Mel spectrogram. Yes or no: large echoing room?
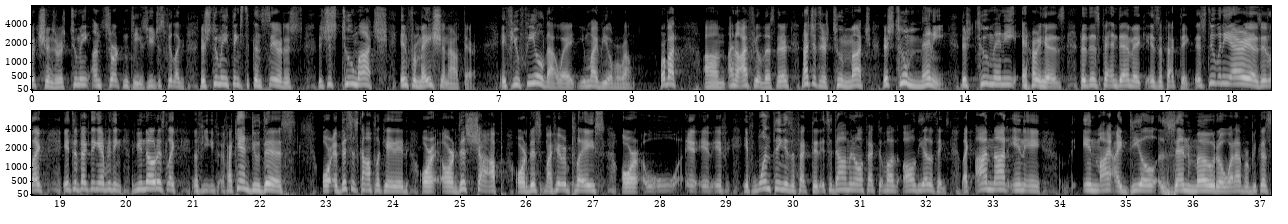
yes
